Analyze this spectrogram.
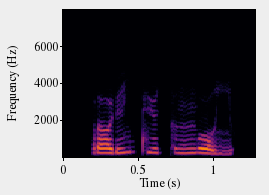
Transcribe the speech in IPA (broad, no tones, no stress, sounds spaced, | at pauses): ɾ ʌ ɾʲ ə ʎ tʲ ɔ i̯ k ə ŋ o ʎ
